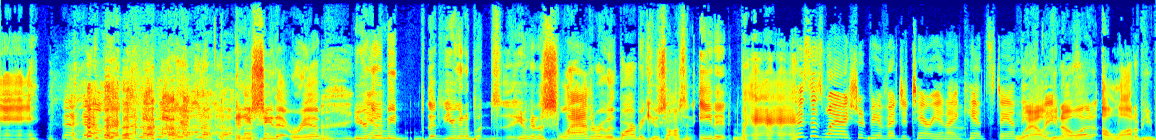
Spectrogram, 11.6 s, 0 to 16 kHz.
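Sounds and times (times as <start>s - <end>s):
goat bleating: 0.0s - 0.5s, 7.4s - 8.3s
laughter: 0.5s - 3.9s
speech: 1.0s - 11.5s.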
